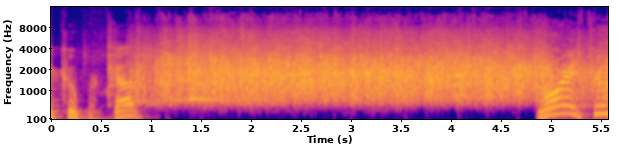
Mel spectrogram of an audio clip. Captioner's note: applause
